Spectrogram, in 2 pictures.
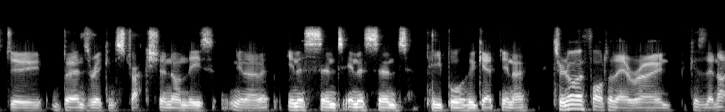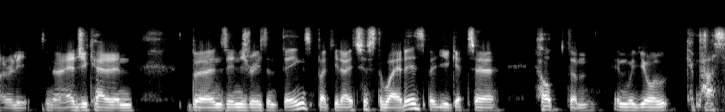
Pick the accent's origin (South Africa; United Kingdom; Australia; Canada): Australia; I've grown overseas in Australia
